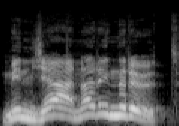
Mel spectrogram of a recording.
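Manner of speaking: shrill, very high screeching scream. Reading a listener's story of a grandmother who fell on the ice, retelling a scream. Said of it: "Då skrek hon".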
